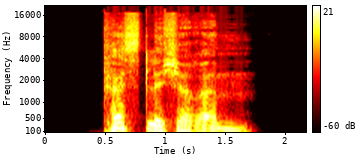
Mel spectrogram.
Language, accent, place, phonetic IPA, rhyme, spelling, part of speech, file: German, Germany, Berlin, [ˈkœstlɪçəʁəm], -œstlɪçəʁəm, köstlicherem, adjective, De-köstlicherem.ogg
- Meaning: strong dative masculine/neuter singular comparative degree of köstlich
